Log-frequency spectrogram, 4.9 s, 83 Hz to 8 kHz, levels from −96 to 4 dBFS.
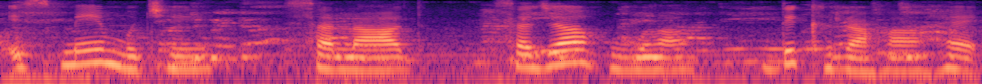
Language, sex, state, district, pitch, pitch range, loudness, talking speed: Hindi, female, Madhya Pradesh, Katni, 185 Hz, 170-245 Hz, -19 LUFS, 100 wpm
